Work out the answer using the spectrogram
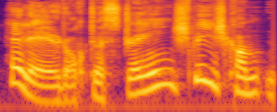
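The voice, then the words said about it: Put-on London accent. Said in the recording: “with my London accent”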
